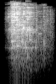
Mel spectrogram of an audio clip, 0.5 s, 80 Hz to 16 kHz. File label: imp bullet lightballistic tile debris; Titanfall 2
